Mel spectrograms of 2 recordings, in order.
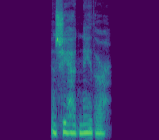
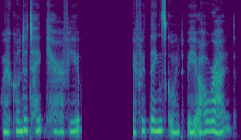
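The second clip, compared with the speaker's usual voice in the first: hushed, tender whisper; soothing whisper; 5 semitones higher, 5 dB quieter than usual. A narrator's reading. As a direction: promise comfort in a whisper. Soothing dying horse.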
